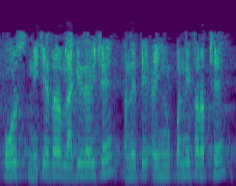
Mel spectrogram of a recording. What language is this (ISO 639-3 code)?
guj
